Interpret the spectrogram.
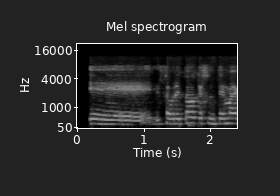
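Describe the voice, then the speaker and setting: A woman speaks in a dark, mellow tone that is somewhat breathy. Her intonation stays monotone and flat. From Argentina. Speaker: business school dean and entrepreneurship professor. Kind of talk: webinar talk. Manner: hesitant with fillers.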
